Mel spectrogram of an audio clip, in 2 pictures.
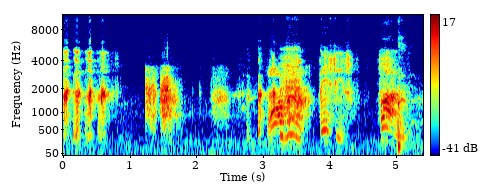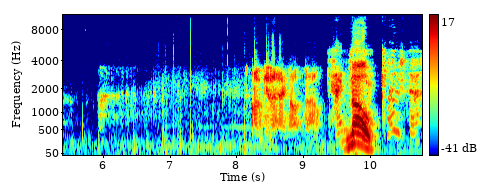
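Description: A boy laughs and talks excitedly close by.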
